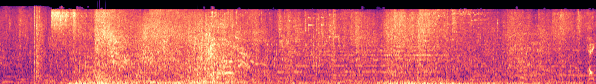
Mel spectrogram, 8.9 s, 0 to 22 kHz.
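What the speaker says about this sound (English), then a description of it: "Shoot the gas! We can blow these things to kingdom come!" Gas explosion in the video game Resident Evil 6, a loud sustained blast with rumbling booms and debris swelling across the whole stretch, with mechanical game noise mixed in.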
